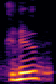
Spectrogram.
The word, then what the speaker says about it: Knute: Now, Knute is the proper pronunciation of your name and your grandfather's name, right? Yes, it is. It's the Norwegian.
